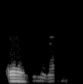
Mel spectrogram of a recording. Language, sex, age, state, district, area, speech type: Telugu, male, 30-45, Andhra Pradesh, Alluri Sitarama Raju, rural, conversation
